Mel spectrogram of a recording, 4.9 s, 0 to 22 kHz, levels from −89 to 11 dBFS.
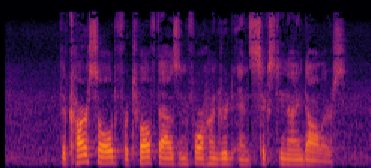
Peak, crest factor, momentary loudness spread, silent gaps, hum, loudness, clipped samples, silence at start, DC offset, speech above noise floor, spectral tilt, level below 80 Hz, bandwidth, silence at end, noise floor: -4 dBFS; 20 dB; 10 LU; none; none; -23 LUFS; under 0.1%; 0.8 s; under 0.1%; 27 dB; -4 dB/octave; -74 dBFS; 16.5 kHz; 0.35 s; -50 dBFS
